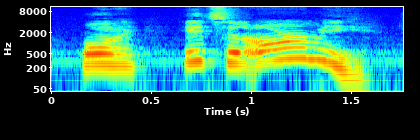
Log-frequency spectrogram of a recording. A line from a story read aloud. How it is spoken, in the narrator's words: She exclaimed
